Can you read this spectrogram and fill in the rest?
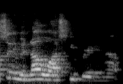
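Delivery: ordinary delivery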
